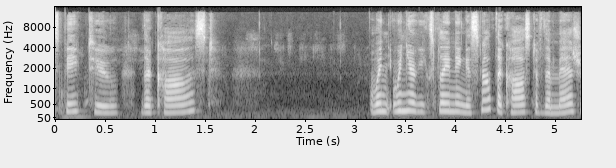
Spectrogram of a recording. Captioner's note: speaking French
